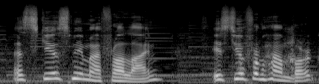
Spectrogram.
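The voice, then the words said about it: Put-on German accent. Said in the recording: “Good accent. ... in my best German accent.”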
